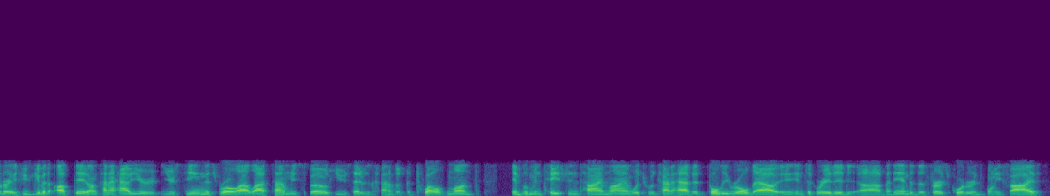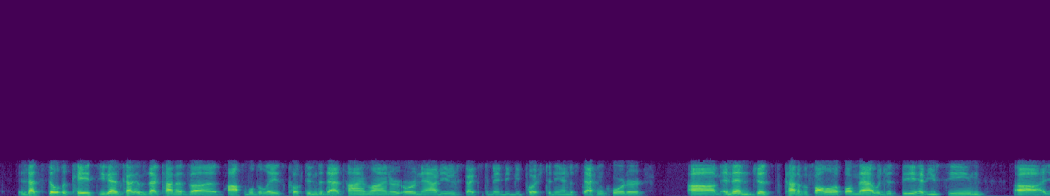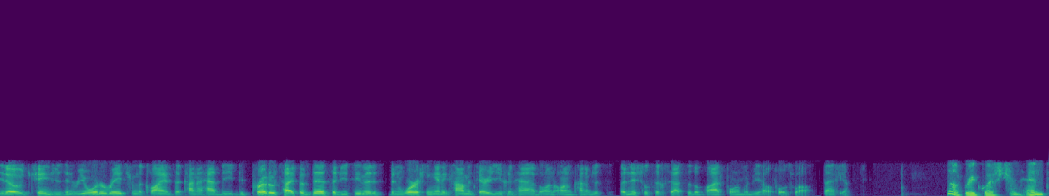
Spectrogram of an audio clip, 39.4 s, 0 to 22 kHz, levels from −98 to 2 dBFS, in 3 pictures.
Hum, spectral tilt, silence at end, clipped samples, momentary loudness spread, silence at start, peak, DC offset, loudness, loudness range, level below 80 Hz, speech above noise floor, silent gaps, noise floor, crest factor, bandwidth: none; -3.5 dB/octave; 0 s; under 0.1%; 13 LU; 0 s; -4 dBFS; under 0.1%; -25 LUFS; 9 LU; -62 dBFS; 47 dB; none; -73 dBFS; 22 dB; 4.2 kHz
